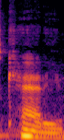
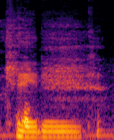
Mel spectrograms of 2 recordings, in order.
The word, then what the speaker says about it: Katie: That was Catty. Where is it, Katie? – They're pulling a Mean Girls here. Lindsay Lohan's character's name is Katie, but it looks like it's pronounced Catty on paper.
